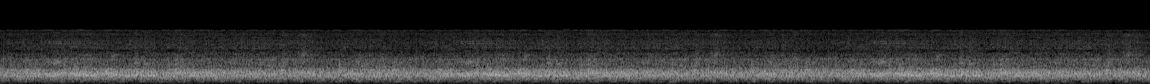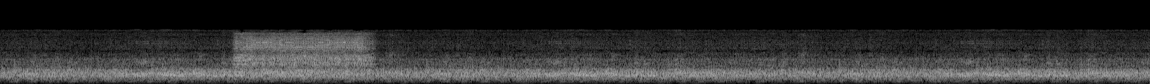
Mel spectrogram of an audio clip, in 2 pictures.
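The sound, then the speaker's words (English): Steady, rumbling hiss of a train platform as a train departs for New York on track one, train number six, the Fifth Avenue Special, the noise continuous and fairly loud, with one short, brighter burst of hissing partway through. No voices. “Now departing for New York on track one, train number six, Fifth Avenue Special.”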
